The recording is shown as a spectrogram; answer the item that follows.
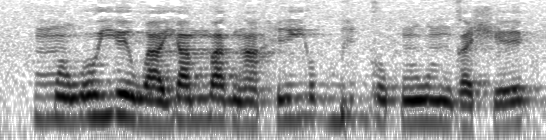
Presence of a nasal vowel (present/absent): present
